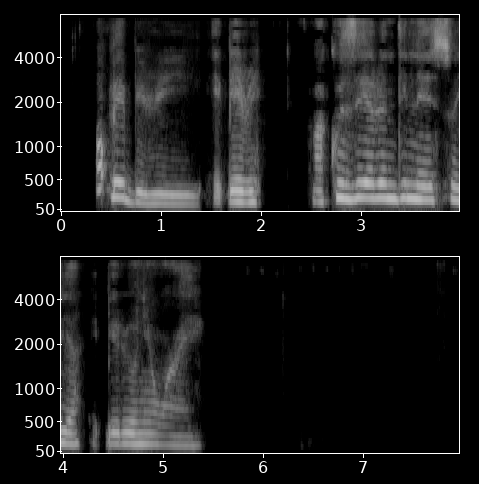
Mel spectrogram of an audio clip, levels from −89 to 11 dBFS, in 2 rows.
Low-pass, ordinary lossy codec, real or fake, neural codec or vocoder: 7.2 kHz; AAC, 32 kbps; fake; codec, 16 kHz, 2 kbps, X-Codec, WavLM features, trained on Multilingual LibriSpeech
